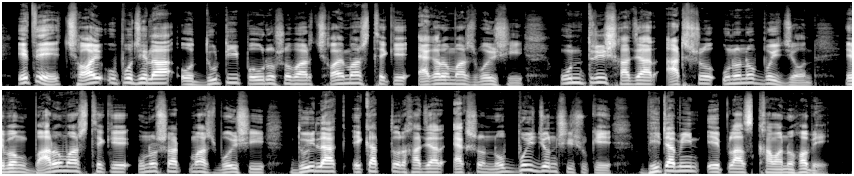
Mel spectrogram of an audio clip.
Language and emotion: Bengali, neutral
